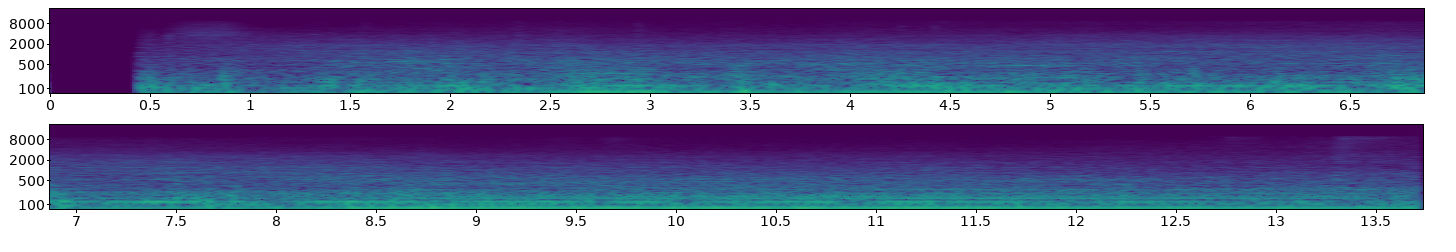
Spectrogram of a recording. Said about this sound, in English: Every day here at the Jaber Crossing, there are these long lines of cars and buses and lorries passing into Syria.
